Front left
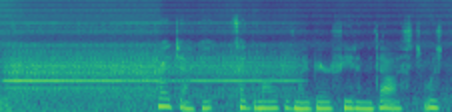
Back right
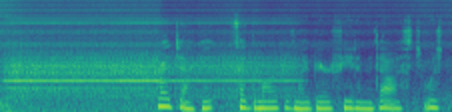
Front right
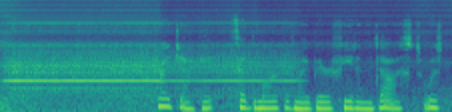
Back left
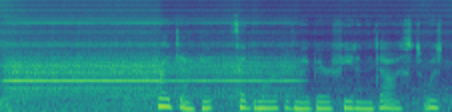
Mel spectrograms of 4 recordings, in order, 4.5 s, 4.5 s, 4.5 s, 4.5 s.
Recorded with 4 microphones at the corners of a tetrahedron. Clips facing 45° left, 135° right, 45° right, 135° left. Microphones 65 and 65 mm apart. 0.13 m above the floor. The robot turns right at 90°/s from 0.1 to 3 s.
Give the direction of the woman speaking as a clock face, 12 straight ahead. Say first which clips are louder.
Back right 4 dB, back left 4 dB; 6 o'clock.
